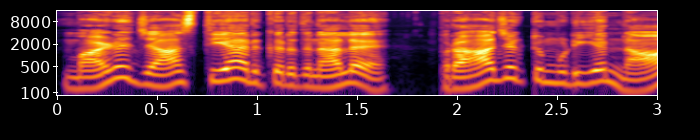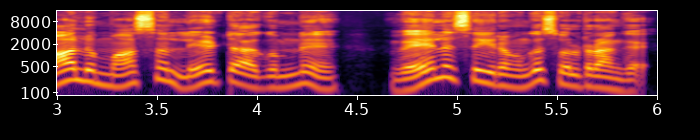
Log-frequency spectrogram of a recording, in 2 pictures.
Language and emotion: Tamil, sad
